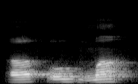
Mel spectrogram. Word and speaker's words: ओम: से कर पाए तो उच्चारण तो आपको ओम का ही करना होता है उच्चारण तो ओम का ही करना होता है अ उ म ऐसे साधना नहीं यह आपके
